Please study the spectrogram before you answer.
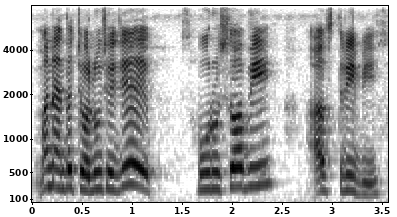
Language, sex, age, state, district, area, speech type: Odia, female, 18-30, Odisha, Bargarh, rural, spontaneous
